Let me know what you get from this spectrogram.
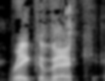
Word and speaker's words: Reykjavik: So the teams headed out to Iceland to Reykjavik. Am I pronouncing that correctly? – Reykjavik.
